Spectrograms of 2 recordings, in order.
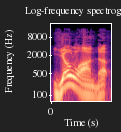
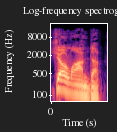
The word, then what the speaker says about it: Jolanda: Her name is it Jolanda or Jolanda Jones? Or it could be Yolanda, but I don't know if the J is silent. Yolanda Jones. No, that doesn't work. It's Jolanda.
